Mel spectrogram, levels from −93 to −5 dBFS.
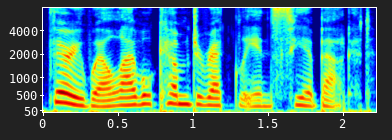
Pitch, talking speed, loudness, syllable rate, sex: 210 Hz, 270 wpm, -18 LUFS, 6.6 syllables/s, female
